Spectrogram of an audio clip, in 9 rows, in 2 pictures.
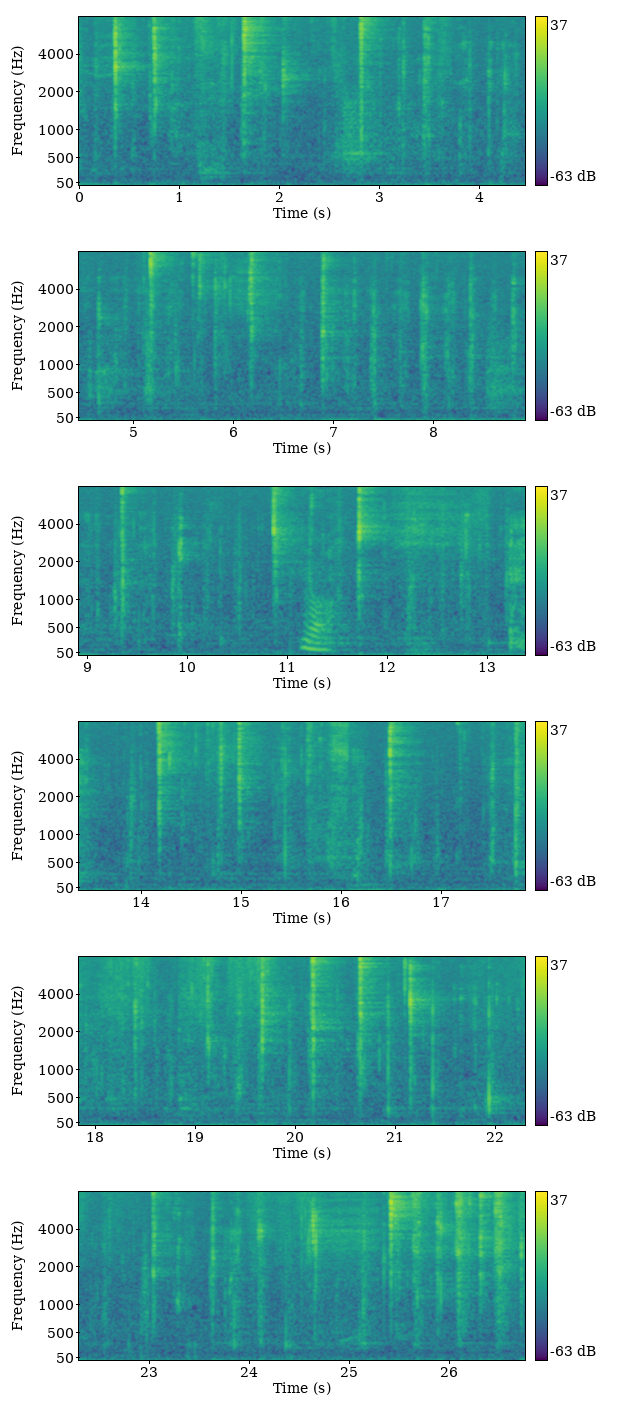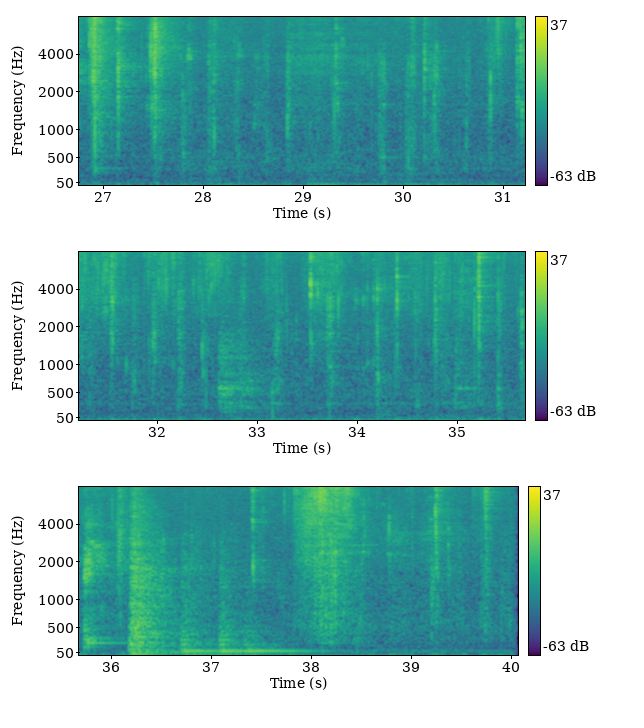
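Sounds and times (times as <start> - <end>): wet chewing mouth smacks: 8.8 - 13.2.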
